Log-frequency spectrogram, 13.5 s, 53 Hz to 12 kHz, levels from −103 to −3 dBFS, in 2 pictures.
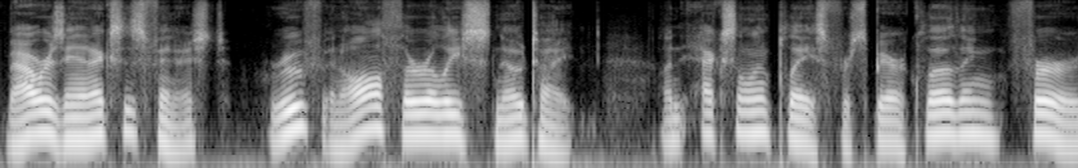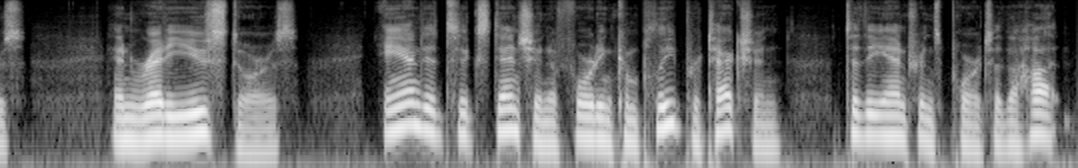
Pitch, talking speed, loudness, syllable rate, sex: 140 Hz, 150 wpm, -18 LUFS, 5.3 syllables/s, male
